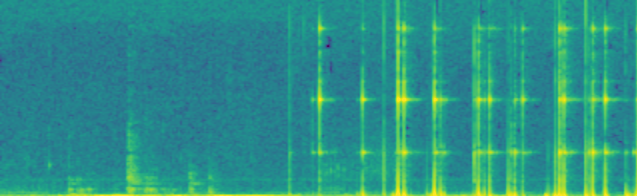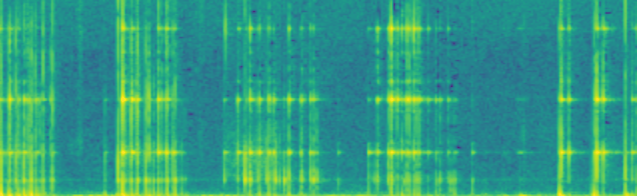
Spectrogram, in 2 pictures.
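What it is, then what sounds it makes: Cut glass tumbler. A small, empty, faceted cut-glass tumbler is held in one hand and tapped and scratched with long painted nails. Bright glassy clinks and taps ring at a high pitch with very short decay, separated by soft scratching and handling noise.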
